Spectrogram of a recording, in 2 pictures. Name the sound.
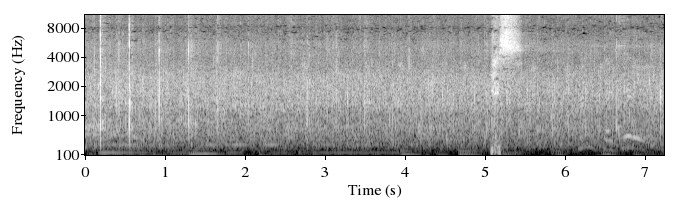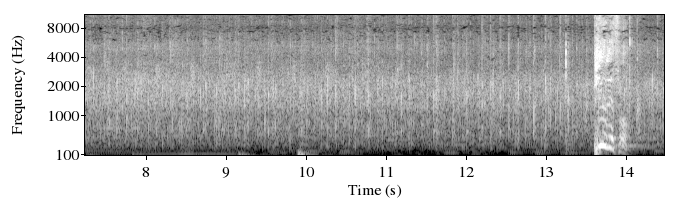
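audience clapping hands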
